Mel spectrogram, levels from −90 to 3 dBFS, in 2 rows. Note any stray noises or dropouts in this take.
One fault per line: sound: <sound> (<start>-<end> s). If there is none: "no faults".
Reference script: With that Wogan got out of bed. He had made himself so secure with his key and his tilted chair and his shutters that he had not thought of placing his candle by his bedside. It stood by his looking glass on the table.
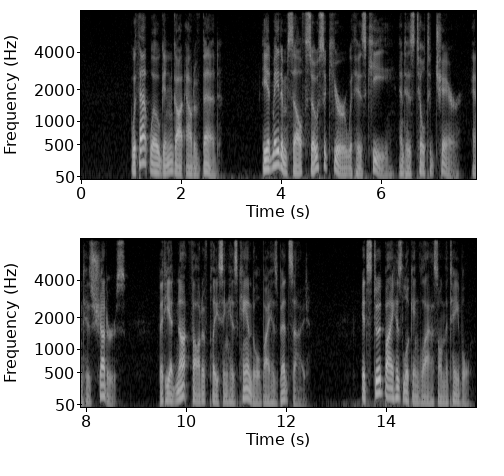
no faults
